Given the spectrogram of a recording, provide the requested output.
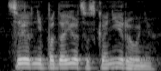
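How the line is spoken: Hurried ultrasonic signals. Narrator (Russian): наблюдатель торопливо обменивался с компьютером ультразвуковыми сигналами

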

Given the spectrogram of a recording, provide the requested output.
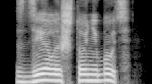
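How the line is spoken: Growled. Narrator (Russian): прорычал Баграт

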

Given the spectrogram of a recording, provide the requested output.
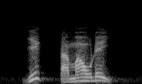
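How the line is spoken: Shout. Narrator (Vietnamese): quát lên

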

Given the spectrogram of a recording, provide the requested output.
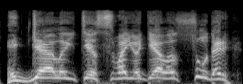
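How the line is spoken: Shouted. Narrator (Russian): крикнул Планше

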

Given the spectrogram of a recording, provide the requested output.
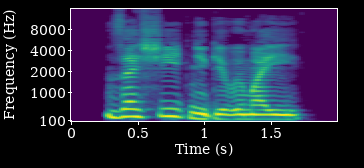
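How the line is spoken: Touched, moved sigh. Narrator (Russian): растроганно вздохнула Лада

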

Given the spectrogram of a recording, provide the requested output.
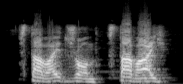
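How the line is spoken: Shouting. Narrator (Russian): кричал он

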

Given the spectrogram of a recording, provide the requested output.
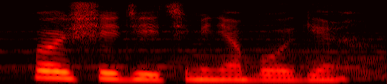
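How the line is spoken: Moaning plea. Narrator (Russian): Простонал Кассиан

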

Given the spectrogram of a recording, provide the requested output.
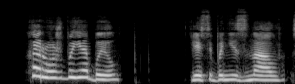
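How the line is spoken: Stern. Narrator (Russian): строго сказал Джуфин

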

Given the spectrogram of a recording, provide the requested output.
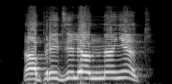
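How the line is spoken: Thundering voice. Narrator (Russian): прогремел Балкан

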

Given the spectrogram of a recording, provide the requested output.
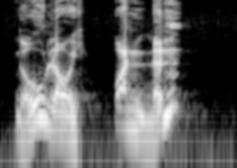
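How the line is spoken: Loud roar. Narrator (Vietnamese): Bác gầm lớn

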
